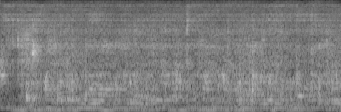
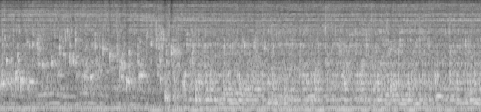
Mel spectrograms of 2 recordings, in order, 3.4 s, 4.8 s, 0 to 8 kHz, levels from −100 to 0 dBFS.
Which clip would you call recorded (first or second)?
second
